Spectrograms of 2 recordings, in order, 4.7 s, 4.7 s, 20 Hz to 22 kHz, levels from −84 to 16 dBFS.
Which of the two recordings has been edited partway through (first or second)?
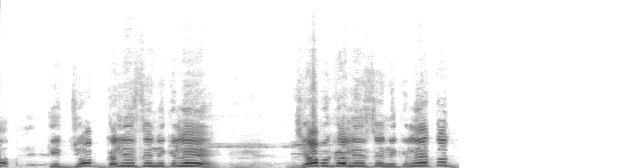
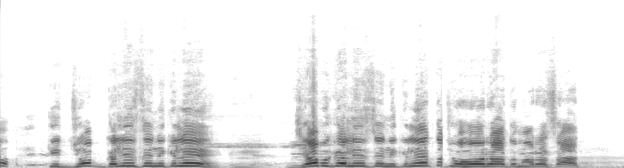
second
